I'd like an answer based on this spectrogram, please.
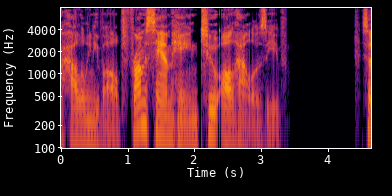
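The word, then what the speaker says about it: Samhain: ancient Celtic festival of Sam Hayne. pronounced sewing. Just in case you were like, there's too many letters in vowels in that, you can just shorten that to sew in.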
